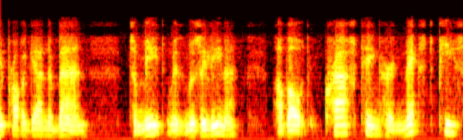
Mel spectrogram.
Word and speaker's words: Mizulina: And that's, of course, Mussolina is spelled M-I-Z-U-L-I-N-A. So let me read that sentence again, because I don't want you to think it's Mussolini of the past.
